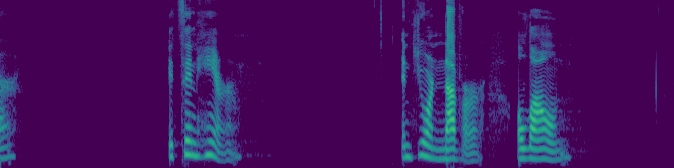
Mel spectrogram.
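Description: A woman speaks warmly and expressively into a close microphone, with pauses between phrases.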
